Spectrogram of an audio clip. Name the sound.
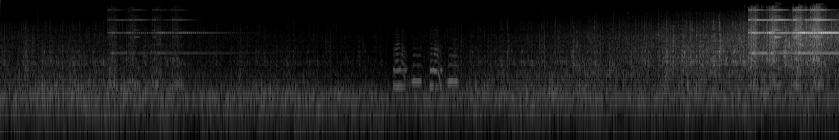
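bicycle bell ringing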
